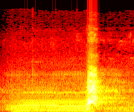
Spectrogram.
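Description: A German Shepherd gives one sharp, loud bark on command after a low, steady hum.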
